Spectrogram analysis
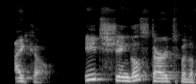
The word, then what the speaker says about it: IKO: Most of the top brands you'll find is GAF, Owens, Corning, Certainted, Malarkey, and IKO, or as they pronounce it, Ieko.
